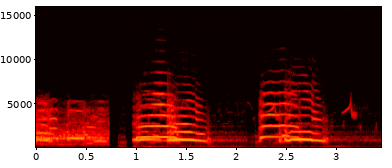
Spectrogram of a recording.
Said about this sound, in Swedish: Och tänker vi ska lyssna på hur låter det vid en transamling vid Hornborgasjön. Ja, det är ett jädra liv alltså.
